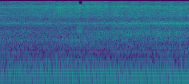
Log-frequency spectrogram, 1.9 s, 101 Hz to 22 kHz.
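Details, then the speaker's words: BMW 535xi E60/E61 just after a Walbro-style low-pressure fuel pump and pressure regulator install, primed and started: smooth, even idle with steady rumble, no misses or surging; no fuel leaks, running normally. "It sounds good. Flowing some pumps. No leaks, though, nothing."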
